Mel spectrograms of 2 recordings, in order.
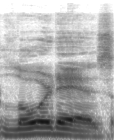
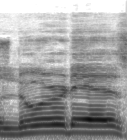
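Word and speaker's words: Lourdes: a reason to exist I'll make it the lordes for those of you who don't know that's spelled l u r yeah yeah l o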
